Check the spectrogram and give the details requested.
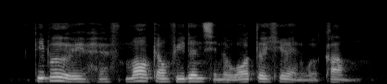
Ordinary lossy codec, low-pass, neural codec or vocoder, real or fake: none; 7.2 kHz; codec, 16 kHz, 4 kbps, FreqCodec, smaller model; fake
